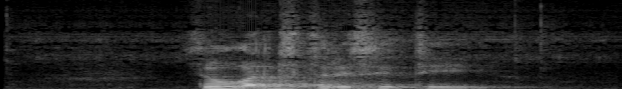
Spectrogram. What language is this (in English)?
Kabyle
